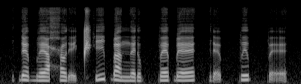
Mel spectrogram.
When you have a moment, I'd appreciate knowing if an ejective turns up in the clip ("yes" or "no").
yes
